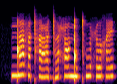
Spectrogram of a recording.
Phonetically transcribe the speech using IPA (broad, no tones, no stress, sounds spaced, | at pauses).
ŋ͡ǃ a f a ǀʰ a ʕ ɐ ɡ͡ǀ ɐ ħ ɑ ŋ͡ǃ u ǀʰ u ħ o χ ɛ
